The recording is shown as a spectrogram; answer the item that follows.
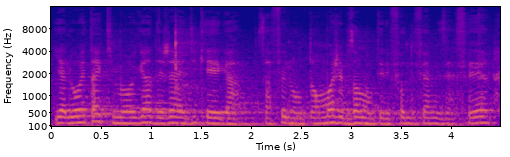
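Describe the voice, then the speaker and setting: This young adult woman, a TV columnist, talks very fast in a lowish, level, slightly mellow voice. She hosts a laid-back live Q&A, going through viewer comments and leaning on repeated filler interjections. The recording carries roomy studio reverb and faint background noise.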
